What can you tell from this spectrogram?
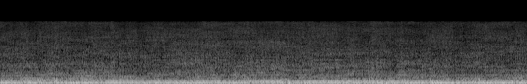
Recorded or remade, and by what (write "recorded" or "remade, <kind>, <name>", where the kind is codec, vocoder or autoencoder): remade, codec, SNAC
